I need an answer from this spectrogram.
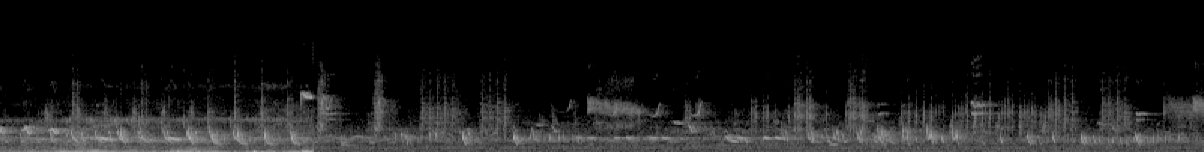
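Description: Birds chirping faintly: a busy run of short, quick chirps, each sliding down in pitch, several a second. A low rumble lies under the first three seconds and cuts off abruptly.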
